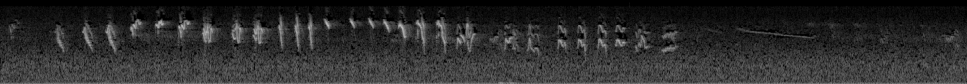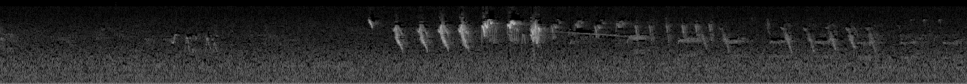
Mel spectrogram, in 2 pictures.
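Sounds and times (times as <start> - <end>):
bright-rumped yellow finch giving high sharp chirps: 0.5 - 6.8, 13.3 - 18.9.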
